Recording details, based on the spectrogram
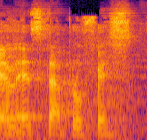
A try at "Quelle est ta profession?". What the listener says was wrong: Yeah, you will not pronounce the S. Quelle est?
